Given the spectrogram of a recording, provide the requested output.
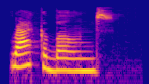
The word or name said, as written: rackabones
